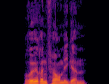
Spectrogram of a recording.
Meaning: strong dative masculine/neuter singular of röhrenförmig
- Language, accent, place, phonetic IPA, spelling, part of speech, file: German, Germany, Berlin, [ˈʁøːʁənˌfœʁmɪɡəm], röhrenförmigem, adjective, De-röhrenförmigem.ogg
